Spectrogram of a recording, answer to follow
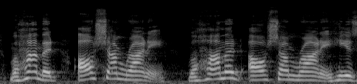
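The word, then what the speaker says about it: Muhammad Al-Shamrani: Muhammad Al- Shamrani.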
